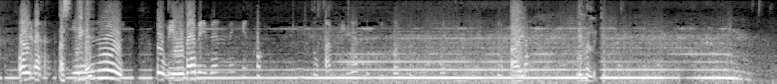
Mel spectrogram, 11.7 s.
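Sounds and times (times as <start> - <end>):
speech: 0.1 - 4.1, 4.9 - 5.6
blender running: 4.6 - 11.3.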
